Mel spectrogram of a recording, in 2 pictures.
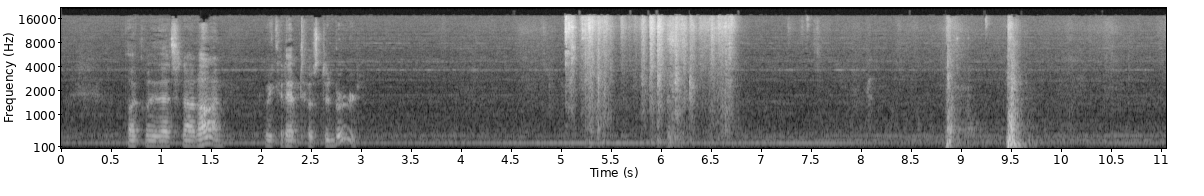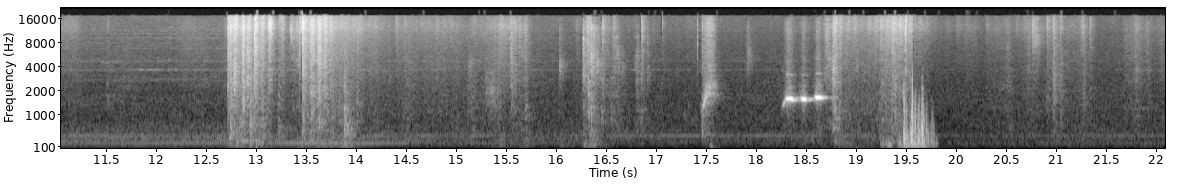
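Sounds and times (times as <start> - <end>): steady low hum: 0.0 - 22.0
rustling and scuffling: 18.7 - 22.0.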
